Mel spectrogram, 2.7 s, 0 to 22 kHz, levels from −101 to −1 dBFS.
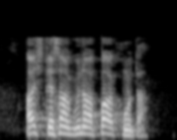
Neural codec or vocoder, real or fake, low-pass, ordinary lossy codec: vocoder, 44.1 kHz, 128 mel bands every 512 samples, BigVGAN v2; fake; 7.2 kHz; AAC, 32 kbps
